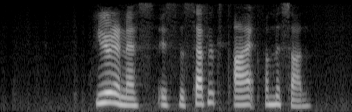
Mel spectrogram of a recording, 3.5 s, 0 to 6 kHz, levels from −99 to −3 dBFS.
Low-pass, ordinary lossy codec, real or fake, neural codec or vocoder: 5.4 kHz; AAC, 48 kbps; fake; codec, 16 kHz, 1 kbps, FunCodec, trained on LibriTTS, 50 frames a second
